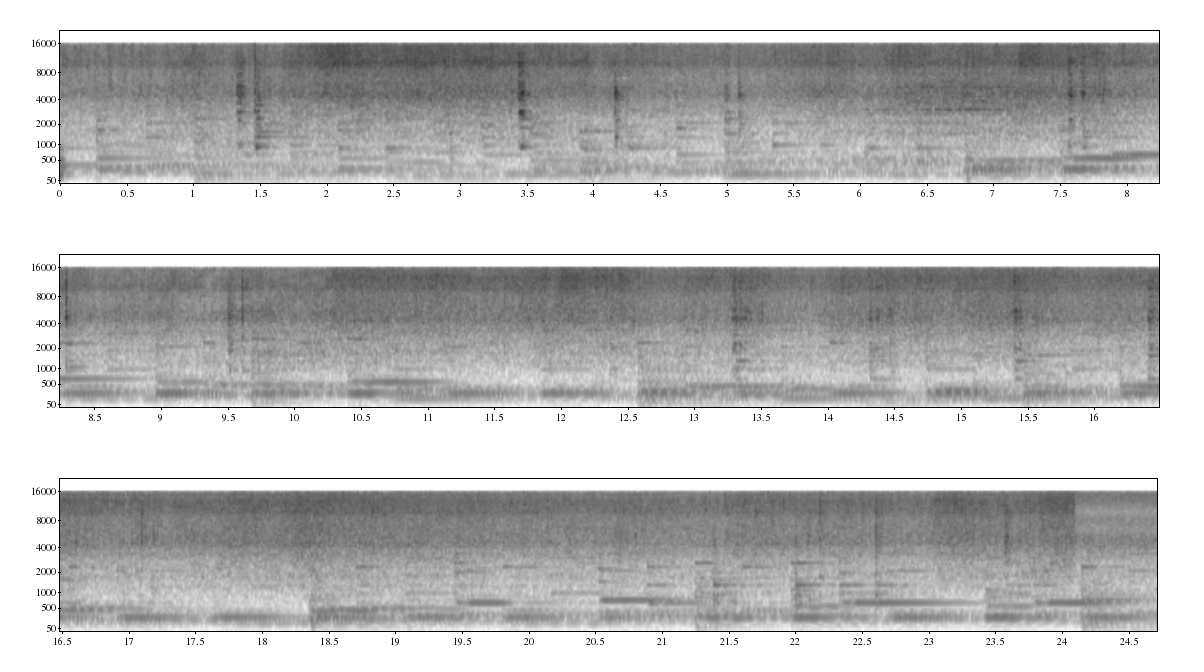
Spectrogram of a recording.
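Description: Spice paste and leaves sizzling in hot oil in a wok while a spatula stirs and scrapes against the pan, with scattered clicks of the spatula on the wok. A simple background melody plays underneath.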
